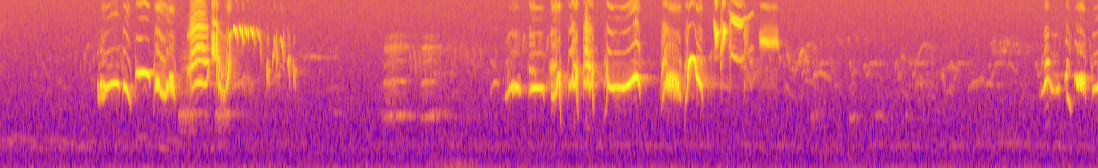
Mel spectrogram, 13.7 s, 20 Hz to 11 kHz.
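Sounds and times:
Eurasian blackbird Turdus merula singing: 1.0s - 4.2s, 4.8s - 13.7s.

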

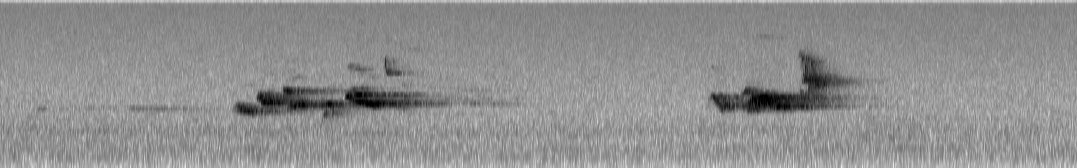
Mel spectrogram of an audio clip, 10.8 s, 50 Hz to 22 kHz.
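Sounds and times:
common blackbird Turdus merula singing: 2.4s - 5.0s, 7.1s - 8.6s.

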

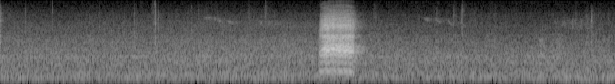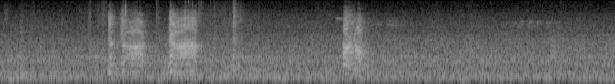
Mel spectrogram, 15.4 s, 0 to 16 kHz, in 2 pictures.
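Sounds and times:
carrion crow Corvus corone cawing: 4.0s - 4.6s, 9.0s - 10.3s, 12.0s - 12.4s.

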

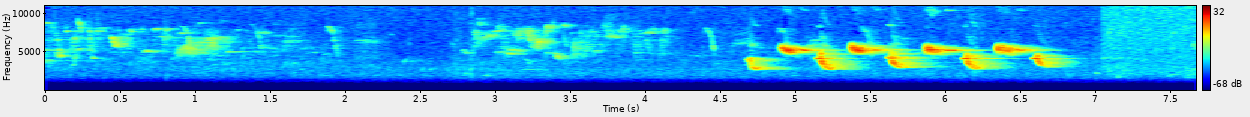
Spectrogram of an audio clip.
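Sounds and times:
great tit Parus major two-note calls: 4.7s - 6.8s.

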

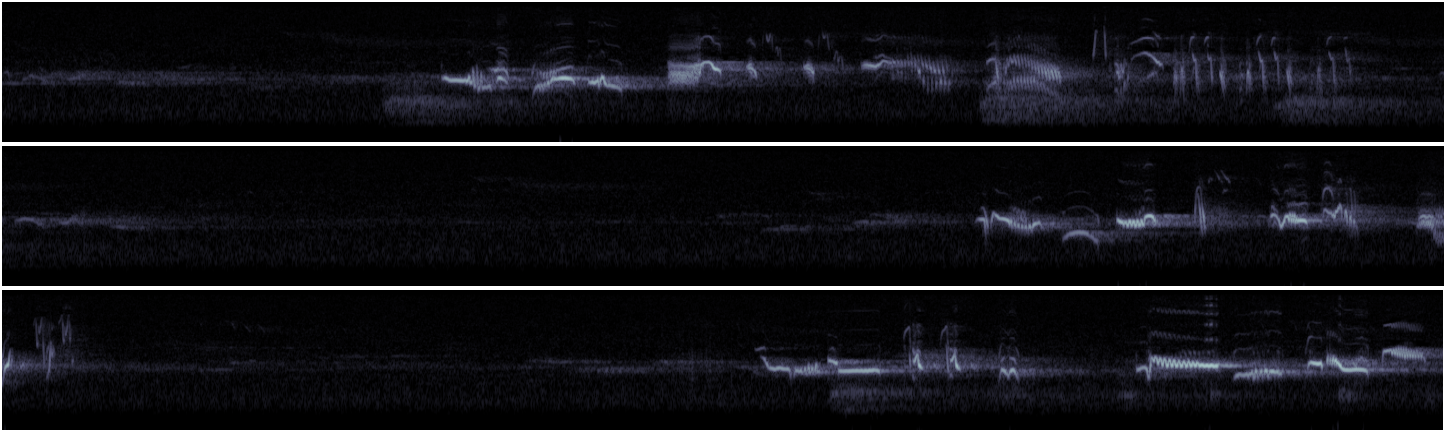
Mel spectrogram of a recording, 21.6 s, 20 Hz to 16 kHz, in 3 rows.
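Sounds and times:
common blackbird whistled song: 2.2s - 7.8s, 12.1s - 14.8s, 17.2s - 21.6s.

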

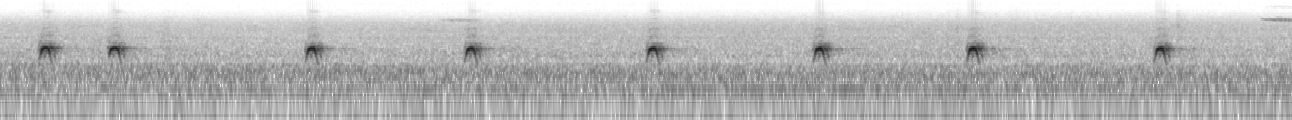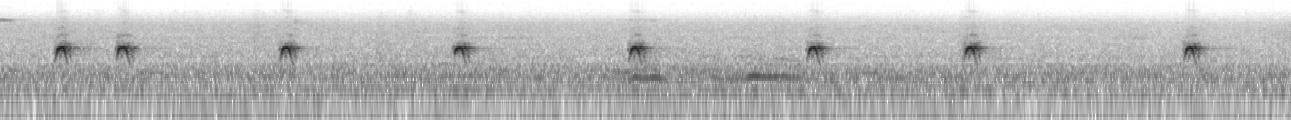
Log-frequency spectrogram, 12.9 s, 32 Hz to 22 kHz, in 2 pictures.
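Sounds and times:
steady background noise: 0.0s - 12.9s
common blackbird Turdus merula clicking call notes: 0.2s - 0.7s, 1.5s - 1.7s, 2.3s - 2.5s, 3.2s - 3.4s, 4.0s - 5.1s, 5.8s - 7.2s, 7.8s - 8.0s, 8.7s - 8.9s, 12.4s - 12.6s.

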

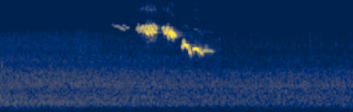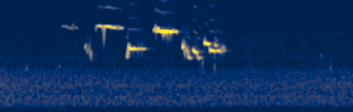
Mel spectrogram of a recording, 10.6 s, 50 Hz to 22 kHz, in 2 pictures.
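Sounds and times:
European robin Erithacus rubecula tinkling phrases, thin whistles and rapid twittering: 1.7s - 3.2s, 6.2s - 8.8s.

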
